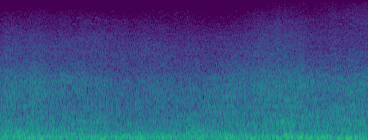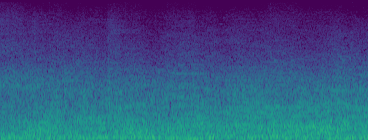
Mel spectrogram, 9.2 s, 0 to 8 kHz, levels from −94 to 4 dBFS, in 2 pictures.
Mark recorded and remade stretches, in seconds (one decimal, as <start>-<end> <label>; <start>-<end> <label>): 0.0-9.2 remade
